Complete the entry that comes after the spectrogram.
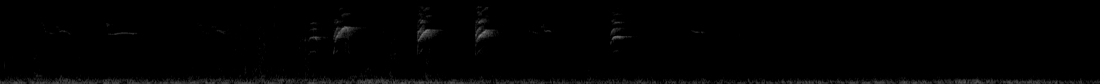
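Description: Birds calling: a run of short, high chirps at the start, then four loud, sharp calls that sweep down in pitch between about three and six seconds in, and faint high twittering afterwards.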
